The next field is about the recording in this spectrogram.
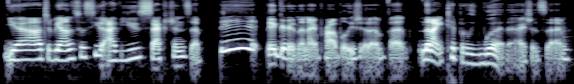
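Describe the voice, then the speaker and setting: A young woman doing a soft, teasing, affectionate ASMR girlfriend roleplay, often laughing, close to the mic. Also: mid-range voice, sing-song, moderate pace, creaky, hardly any pauses.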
